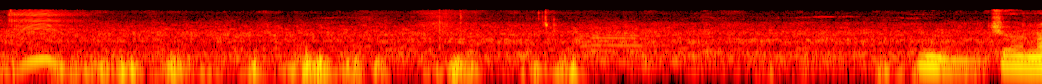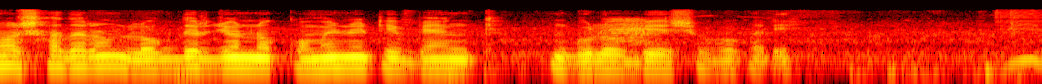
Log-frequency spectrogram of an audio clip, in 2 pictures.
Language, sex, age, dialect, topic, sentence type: Bengali, male, 46-50, Northern/Varendri, banking, statement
